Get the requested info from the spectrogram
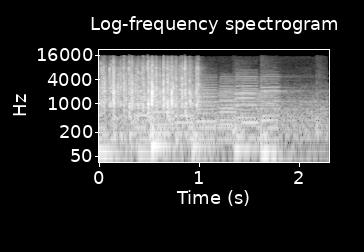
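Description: Fast typing on a computer keyboard: a quick run of keystrokes that stops about a second in, with background music underneath.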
